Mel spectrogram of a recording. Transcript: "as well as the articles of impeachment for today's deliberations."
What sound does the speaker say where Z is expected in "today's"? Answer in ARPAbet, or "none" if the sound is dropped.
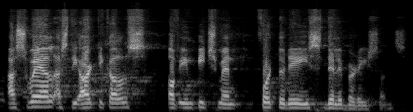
S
